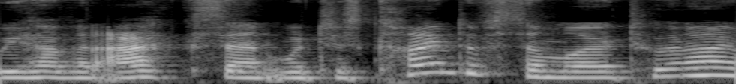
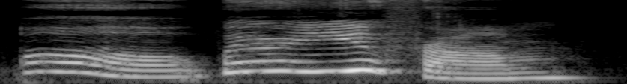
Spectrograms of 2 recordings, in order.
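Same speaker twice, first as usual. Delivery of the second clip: high, rising, drawn-out question; curious asker; 7 semitones higher, 6 dB louder, slower than usual. Retold or imitated. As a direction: mimic a curious local asking, slowly and loudly. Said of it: "I always get".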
